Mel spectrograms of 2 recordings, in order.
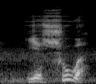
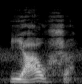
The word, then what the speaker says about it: Yeshua: Há sim uma maneira de pronunciar corretamente, mas o consenso comum da pronúncia do nome Jesus é Yeshua, e não como eles tentam pronunciar aí, Yahusha.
